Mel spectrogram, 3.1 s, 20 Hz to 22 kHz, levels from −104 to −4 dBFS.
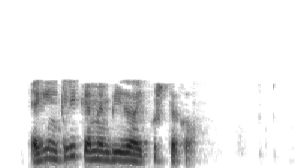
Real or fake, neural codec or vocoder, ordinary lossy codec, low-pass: real; none; MP3, 24 kbps; 3.6 kHz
